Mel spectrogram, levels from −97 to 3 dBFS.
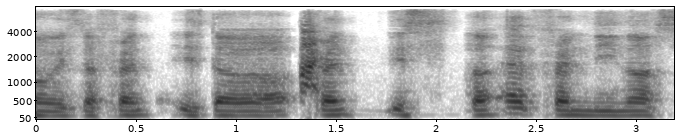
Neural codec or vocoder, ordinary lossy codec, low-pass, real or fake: vocoder, 44.1 kHz, 128 mel bands every 512 samples, BigVGAN v2; AAC, 32 kbps; 7.2 kHz; fake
